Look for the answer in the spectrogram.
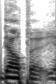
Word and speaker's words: Delpit: but Grant Delpit. – Delpit, yeah.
